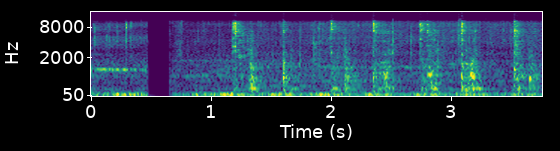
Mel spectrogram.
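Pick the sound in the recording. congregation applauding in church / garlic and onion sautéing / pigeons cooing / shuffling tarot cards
garlic and onion sautéing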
